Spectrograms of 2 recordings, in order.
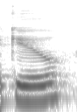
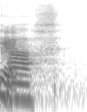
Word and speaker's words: Gough: So 3 months after this minor assault trial, they commit their first known murder, as a couple, which was of 19-year-old, Linda Gu. Gu might not be the way that you pronounce it. It's G-O-U-G-H. – Gough. – Goof?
